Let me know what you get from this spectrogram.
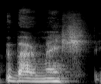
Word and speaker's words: Übermensch: Üst insan, übermensch şeklinde telaffuz ediliyor.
